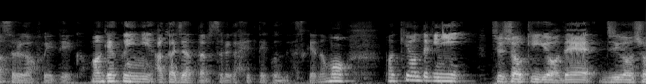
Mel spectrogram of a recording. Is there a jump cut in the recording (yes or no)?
yes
